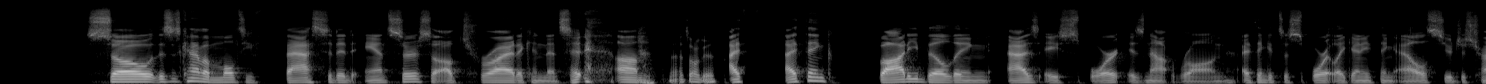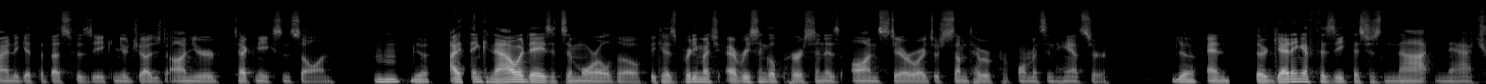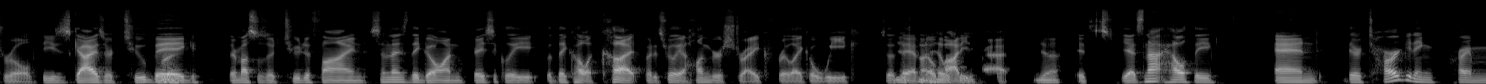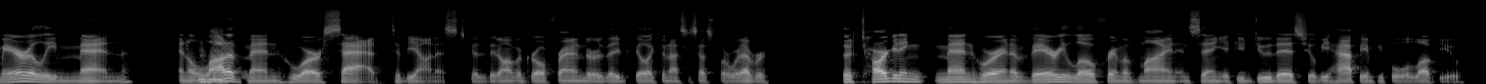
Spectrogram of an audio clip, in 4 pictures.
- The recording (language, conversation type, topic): English, unstructured, Should I be concerned about performance-enhancing drugs in sports?
- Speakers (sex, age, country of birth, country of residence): male, 20-24, United States, United States; male, 25-29, United States, United States
- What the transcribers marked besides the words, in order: chuckle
